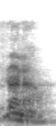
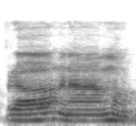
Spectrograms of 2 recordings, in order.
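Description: First: The word is said smoothly in one piece. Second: The word is broken apart into separate syllables. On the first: "ભેગો બોલશું આપણે" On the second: "હું એટલે માટે છૂટો પાડું છું, તમને સમજાય"

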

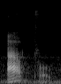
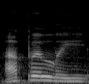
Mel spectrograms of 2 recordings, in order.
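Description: First: The word ends without a final vowel sound. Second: The word ends with an added final vowel sound. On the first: The speaker calls it right. "لا تنطق ابل" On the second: The speaker calls it wrong. "ما قلتش ابلي"

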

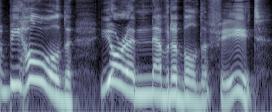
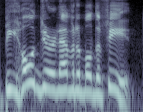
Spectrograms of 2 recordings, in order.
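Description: First: There is a pause after "Behold". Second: There is no pause after "Behold".

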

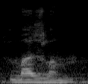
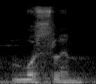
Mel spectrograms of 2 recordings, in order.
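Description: First: The middle consonant is a z sound. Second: The middle consonant is a clear s sound. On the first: The speaker calls it wrong. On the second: The speaker calls it right.

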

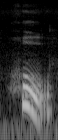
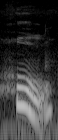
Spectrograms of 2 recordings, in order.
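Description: First: The H at the start is soft. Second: The same.

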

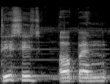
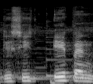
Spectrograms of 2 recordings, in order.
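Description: First: The article is a short, weak 'uh' sound. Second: The article is a full 'ay' sound. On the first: The speaker calls it right. "This is अ pen नहीं कहकर" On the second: The speaker calls it wrong. "कुछ students इसको गलत पढ़ते हैं"

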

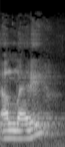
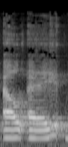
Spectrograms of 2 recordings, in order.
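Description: First: It is run together like one word. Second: It is said as two separate letters. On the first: This is how long-time locals say it. "they say LA" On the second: This is how outsiders say it. "people don't say LA"

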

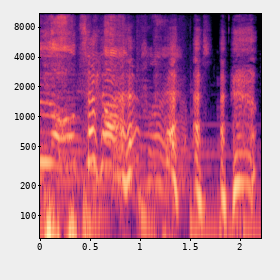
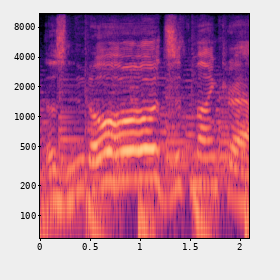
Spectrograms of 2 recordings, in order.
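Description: First: It is said in an imitated character voice. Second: It is said in his normal voice.

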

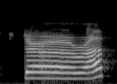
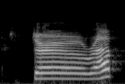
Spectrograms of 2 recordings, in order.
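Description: No difference in how they are said.

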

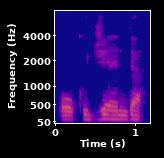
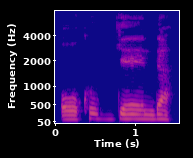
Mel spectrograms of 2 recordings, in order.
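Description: First: The g is soft, like a j sound. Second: The g is hard, like in go. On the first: The speaker calls it wrong. "don't be tempted to pronounce that as okugenda, because you're an English speaker and you're familiar with the word agenda" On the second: The speaker calls it right. "this G is a hard G"

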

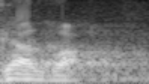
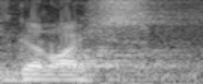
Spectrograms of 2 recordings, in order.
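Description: First: The final consonant of the name is silent. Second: The final consonant of the name is sounded. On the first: The speaker calls it right. "the French have a tendency to ignore lots of consonants. So it's pronounced Galois" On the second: The speaker calls it wrong. "of course I pronounced it Galois"

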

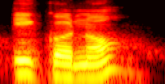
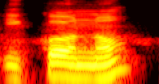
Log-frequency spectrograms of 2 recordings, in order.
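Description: First: It is pronounced the way this speaker says it. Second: It is pronounced the way it is in Spain. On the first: "yo digo icono" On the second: "en España se llama icono"

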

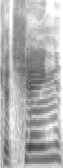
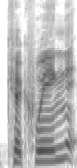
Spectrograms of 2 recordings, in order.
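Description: First: The second syllable sounds like 'ching'. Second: The second syllable sounds like 'queen'. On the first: The speaker calls it right. "I wanted to also say it's Ka-Ching" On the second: The speaker calls it wrong. "pronouncing these names atrociously"

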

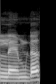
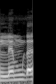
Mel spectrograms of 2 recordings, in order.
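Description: First: The first vowel sounds like 'a' in cat. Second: The first vowel sounds like 'e' in bed. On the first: This is the correct form. "लेकिन लैम्डा शुद्ध है" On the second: This is how people usually read it. "पढ़ते हैं लेम्डा"

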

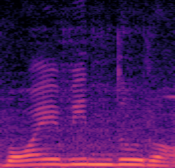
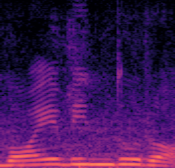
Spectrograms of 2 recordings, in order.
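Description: The two takes are said the same way.

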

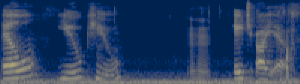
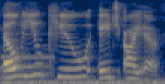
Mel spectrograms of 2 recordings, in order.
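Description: First: It is said slowly. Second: It is said at normal speed.

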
